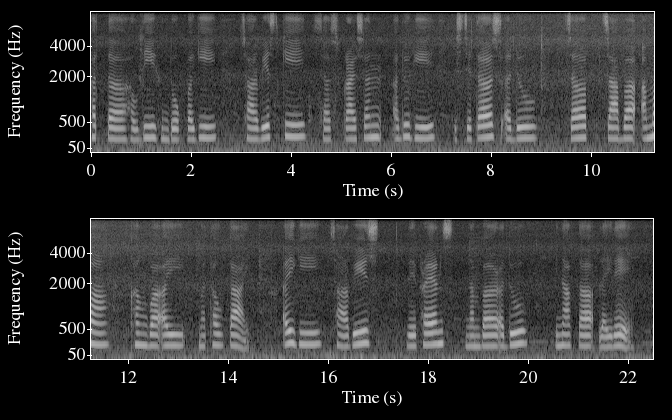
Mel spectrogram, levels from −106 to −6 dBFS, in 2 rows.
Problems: background sounds at intervals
